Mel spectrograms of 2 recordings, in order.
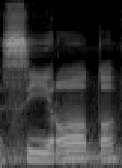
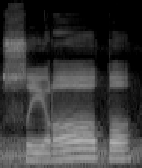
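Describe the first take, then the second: First: The first consonant is thin and light. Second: The first consonant is thick and heavy. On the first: The speaker calls it wrong. "jangan dibaca siroto, ya salah" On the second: The speaker calls it right. "Kita harus tebalkan siroto"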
